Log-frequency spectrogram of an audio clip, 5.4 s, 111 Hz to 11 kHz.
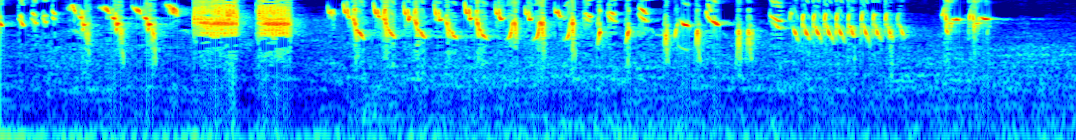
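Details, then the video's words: Himalayan goldfinch singing in the evening, recorded on an Oppo A76 mobile phone: a rapid, high twittering run of varied chirps, trills and quick slurred notes, broken by two harsh buzzy bursts, over a faint low hum. "Gold finch simple singing this is really amazing bird song"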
